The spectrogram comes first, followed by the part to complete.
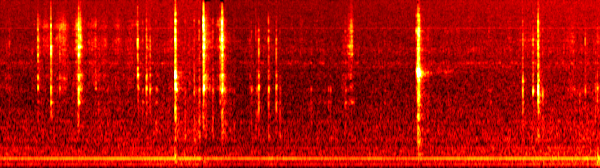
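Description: Light, scattered clicks and taps of LEGO plastic parts being handled as a minifigure is fitted into the toy truck's cab and the hinged cab roof is moved, with one sharper click a little past the middle.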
